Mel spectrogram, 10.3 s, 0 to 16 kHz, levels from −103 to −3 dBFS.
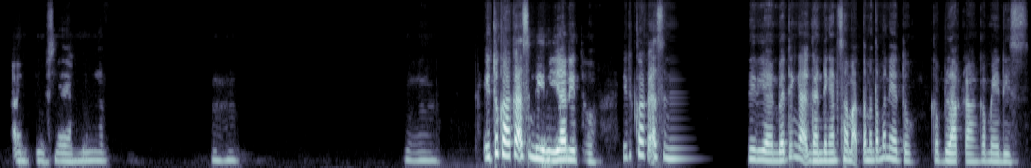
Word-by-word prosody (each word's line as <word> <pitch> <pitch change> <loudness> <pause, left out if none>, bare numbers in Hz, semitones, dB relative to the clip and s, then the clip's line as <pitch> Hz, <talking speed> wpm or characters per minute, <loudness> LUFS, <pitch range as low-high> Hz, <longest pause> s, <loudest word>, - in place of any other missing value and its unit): Aduh 175 0 -12
sayang 170 -2 -10
banget. 180 0 -11 1.0
Mhm. 185 -1 -14 1.7
Mhm. 180 -1 -15 0.5
Itu 255 - +2
Kakak 285 0 +8
sendirian 205 -5 +6
itu? 185 -3 -13 0.3
Itu 255 - -12
Kakak 300 -1 0
sendirian 220 -3 -6
berarti 185 +1 -1
nggak 215 - +1
gandengan 180 0 0
sama 195 -2 -1
temen-temennya 205 +3 -3
tuh? 175 -2 -8
Ke 185 - -11
belakang, 175 -2 -2
ke - - -7
medis? 165 -1 -8
185 Hz, 130 wpm, -21 LUFS, 175-215 Hz, 1.7 s, Kakak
